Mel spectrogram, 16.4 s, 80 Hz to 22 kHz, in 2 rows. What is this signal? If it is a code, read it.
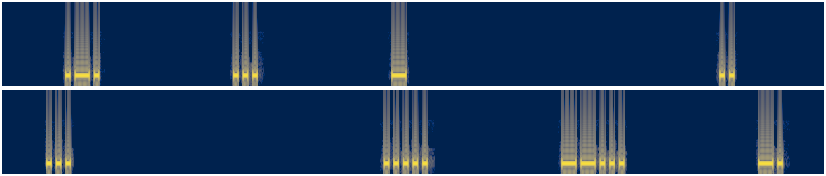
Morse code, heard as a keyed tone, about 25 wpm, spaced as for 6 wpm, 590 Hz. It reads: RST IS 57N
